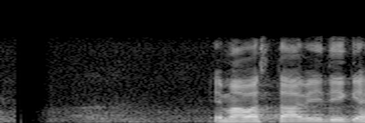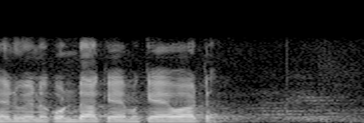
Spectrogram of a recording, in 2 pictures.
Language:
Sinhala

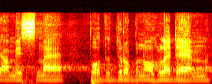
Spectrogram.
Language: Czech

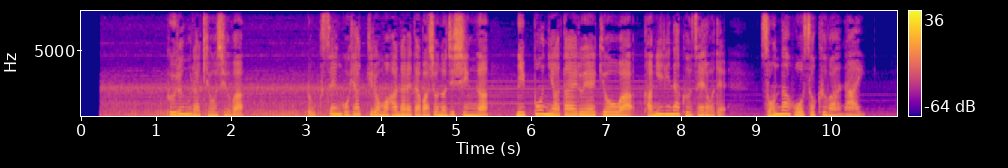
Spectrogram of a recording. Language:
Japanese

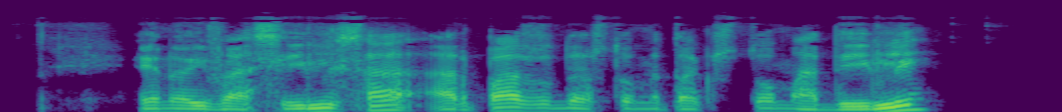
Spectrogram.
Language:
Greek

